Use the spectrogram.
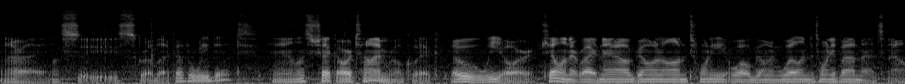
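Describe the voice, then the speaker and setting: A man talks at a moderate speed, and audible echo from the room hangs around his words. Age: 30s. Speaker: podcast host. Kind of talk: casual commentary while reading an article aloud. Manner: animated. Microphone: very close to the mic.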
